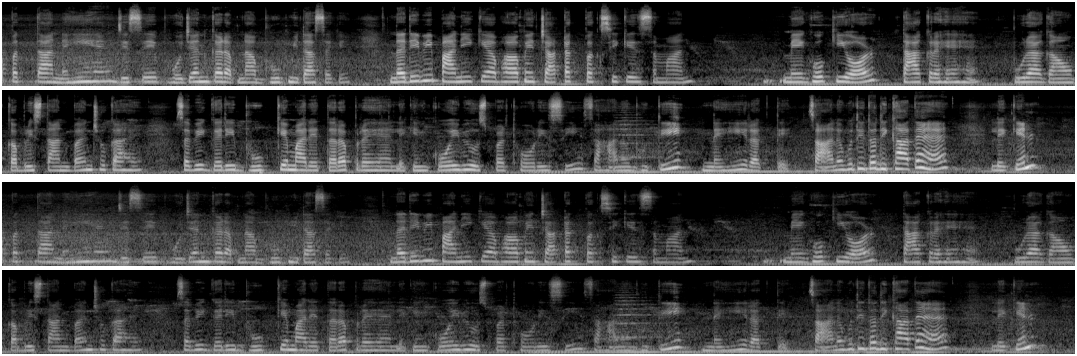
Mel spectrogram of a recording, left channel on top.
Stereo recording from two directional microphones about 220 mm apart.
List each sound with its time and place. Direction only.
0.1 s a woman's voice: 45° left (ahead or behind)
7.9 s a woman's voice: 45° left (ahead or behind)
